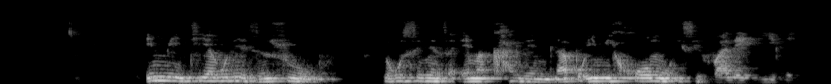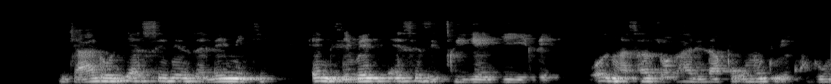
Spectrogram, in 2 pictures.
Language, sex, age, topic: North Ndebele, male, 36-49, health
